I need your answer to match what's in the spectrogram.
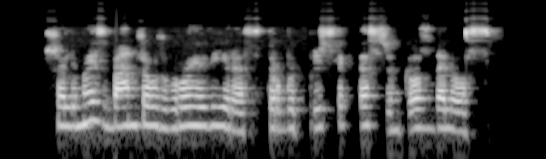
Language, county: Lithuanian, Kaunas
